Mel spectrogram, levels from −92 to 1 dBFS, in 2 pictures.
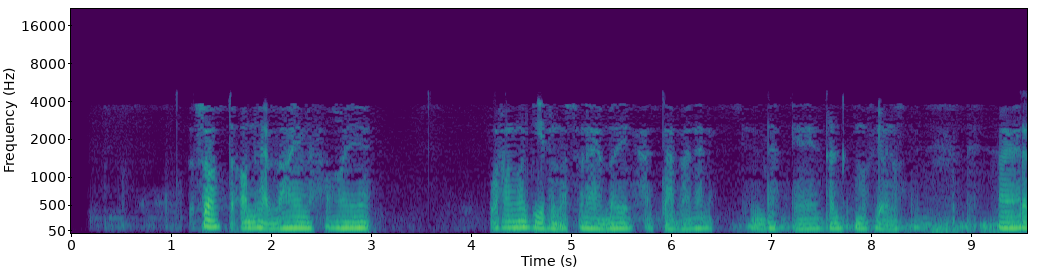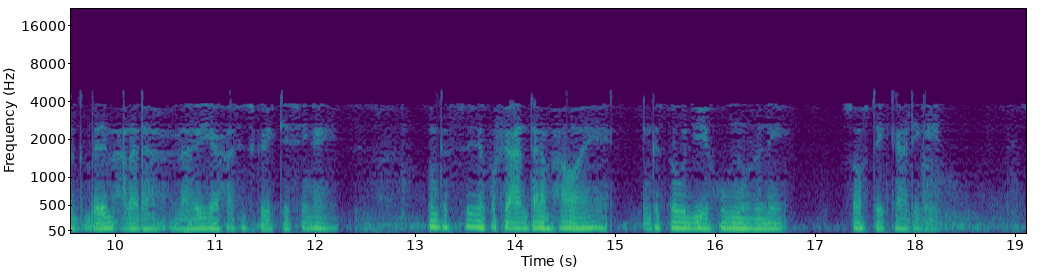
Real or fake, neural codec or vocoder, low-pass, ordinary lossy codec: fake; codec, 16 kHz, 0.8 kbps, ZipCodec; 7.2 kHz; AAC, 16 kbps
